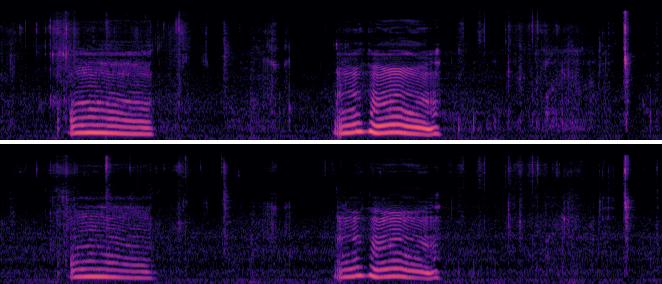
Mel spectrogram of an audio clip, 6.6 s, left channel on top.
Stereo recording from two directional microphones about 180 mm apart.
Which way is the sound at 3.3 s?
90° left.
